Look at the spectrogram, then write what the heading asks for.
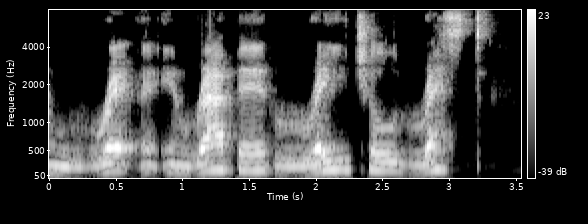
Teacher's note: for the English R, what we use is this voiced postalveolar approximant, which is also called the voiced postalveolar retroflex.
